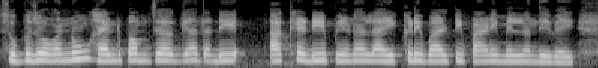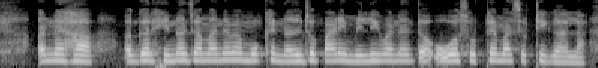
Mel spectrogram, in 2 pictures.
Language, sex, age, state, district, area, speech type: Sindhi, female, 18-30, Gujarat, Junagadh, rural, spontaneous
